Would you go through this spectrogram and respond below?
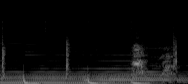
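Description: Golden doodles bark in a short run of sharp, close yips and woofs, roughly five quick barks over a steady low background hum.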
